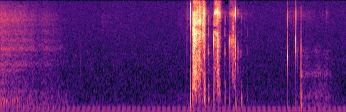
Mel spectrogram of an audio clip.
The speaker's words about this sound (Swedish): Okej, okay, vi, vi återkommer till det så håller jag ordning på mina papper.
